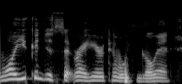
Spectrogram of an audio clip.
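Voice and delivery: ordinary delivery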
